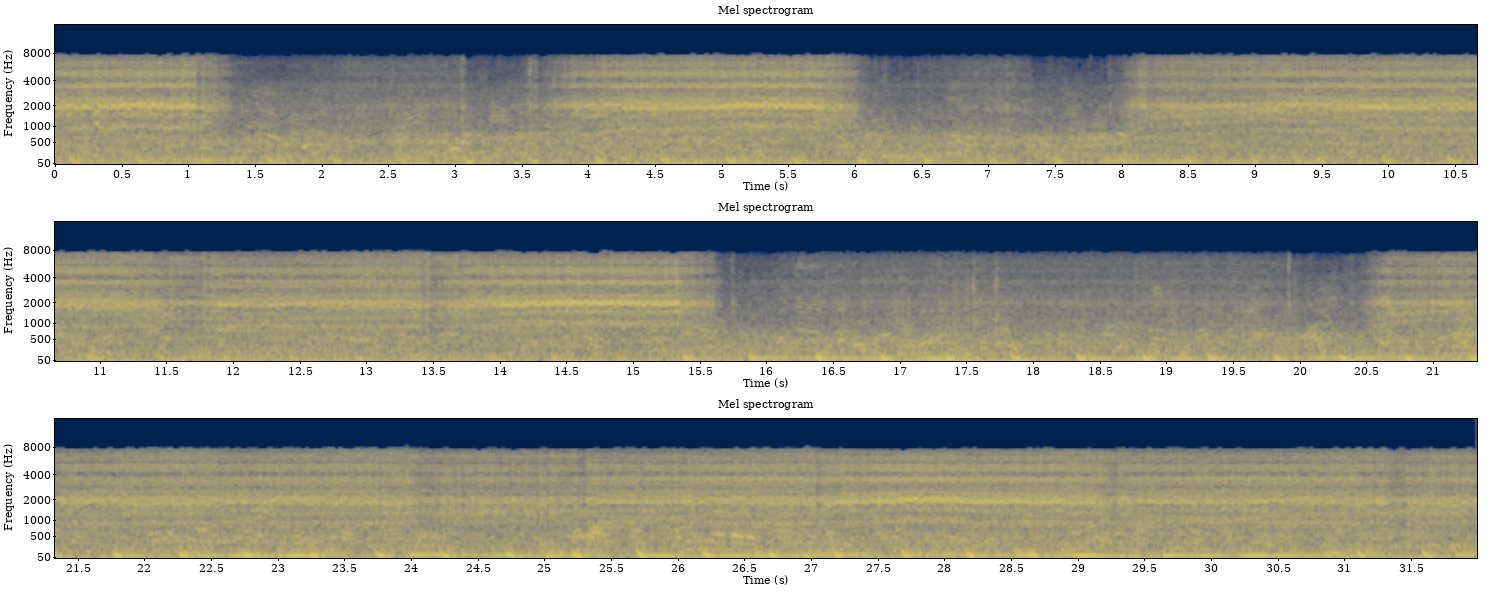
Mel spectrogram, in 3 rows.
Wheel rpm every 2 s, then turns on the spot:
80, 20, 90, 30, 80, 110, 110, 100, 20, 20, 60, 110, 120, 110, 110, 110.
6-8 16-20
